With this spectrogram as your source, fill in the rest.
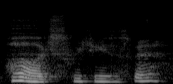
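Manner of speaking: groaning through a big yawn; sighing mid-yawn. Real, not acted. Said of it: "I'm sorry if I'm yawning".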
